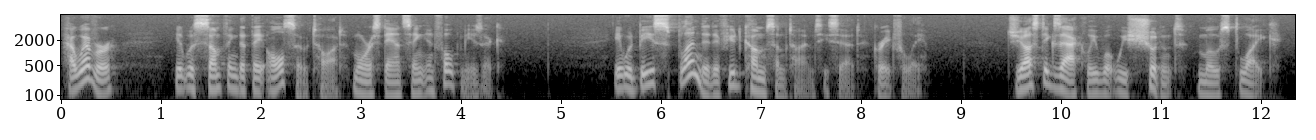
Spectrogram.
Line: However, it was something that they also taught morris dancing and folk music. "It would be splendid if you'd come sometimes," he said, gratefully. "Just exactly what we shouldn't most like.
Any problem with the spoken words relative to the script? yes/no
no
